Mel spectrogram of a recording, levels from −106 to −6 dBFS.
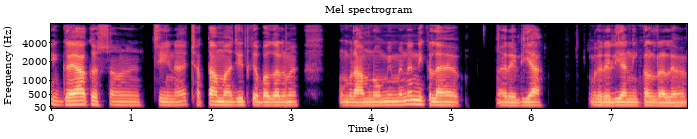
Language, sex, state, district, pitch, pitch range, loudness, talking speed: Magahi, male, Bihar, Gaya, 115 Hz, 110-120 Hz, -19 LUFS, 160 wpm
